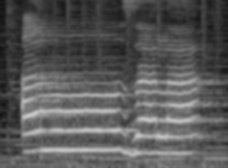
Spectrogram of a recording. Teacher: nun sukun bertemu dengan huruf za. Nah, kita membacanya kita samarkan huruf nun sukunnya. Kemudian kita baca huruf zanya. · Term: ikhfa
